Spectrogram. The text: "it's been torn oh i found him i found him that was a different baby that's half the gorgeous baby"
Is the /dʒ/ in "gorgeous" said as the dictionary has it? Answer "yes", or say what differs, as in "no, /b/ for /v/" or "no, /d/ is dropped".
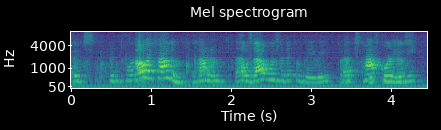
no, /dʒ/ is dropped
